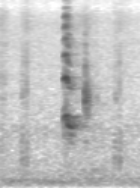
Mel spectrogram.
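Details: Maglite flashlight during an LED conversion, with the head screwed onto never-lubricated threads: two short, high-pitched chirps as the head turns, a squeak from a bone-dry O-ring, before Vaseline is applied.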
